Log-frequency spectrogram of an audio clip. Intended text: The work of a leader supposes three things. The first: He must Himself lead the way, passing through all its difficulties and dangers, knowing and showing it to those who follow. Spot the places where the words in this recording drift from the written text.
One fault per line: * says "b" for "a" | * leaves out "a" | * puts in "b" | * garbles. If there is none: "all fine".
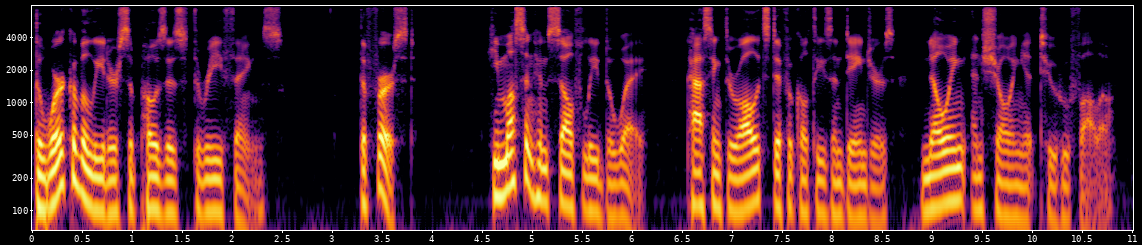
* says "mustn't" for "must"
* leaves out "those"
